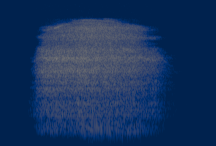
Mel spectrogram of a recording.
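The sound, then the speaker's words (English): A single deep inhale during a guided meditation, a steady, airy hiss that swells quickly, holds for about a second and a half, then tapers off, heard alone against silence. “Another deep inhale.”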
